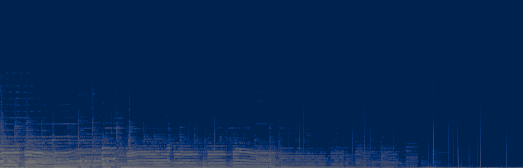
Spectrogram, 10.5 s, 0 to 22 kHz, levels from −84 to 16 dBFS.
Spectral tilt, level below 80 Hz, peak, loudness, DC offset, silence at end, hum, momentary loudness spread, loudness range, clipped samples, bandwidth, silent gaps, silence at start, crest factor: -6.5 dB/octave; -54 dBFS; -24 dBFS; -42 LUFS; under 0.1%; 0 s; none; 23 LU; 19 LU; under 0.1%; 13 kHz; none; 0 s; 20 dB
